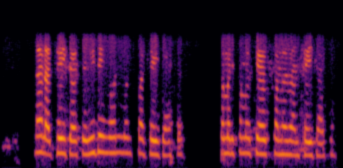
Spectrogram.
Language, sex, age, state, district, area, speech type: Gujarati, female, 18-30, Gujarat, Junagadh, rural, conversation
